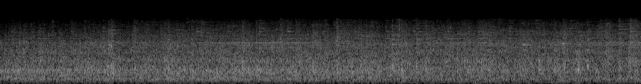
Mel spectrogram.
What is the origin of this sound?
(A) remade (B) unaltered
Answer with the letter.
B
